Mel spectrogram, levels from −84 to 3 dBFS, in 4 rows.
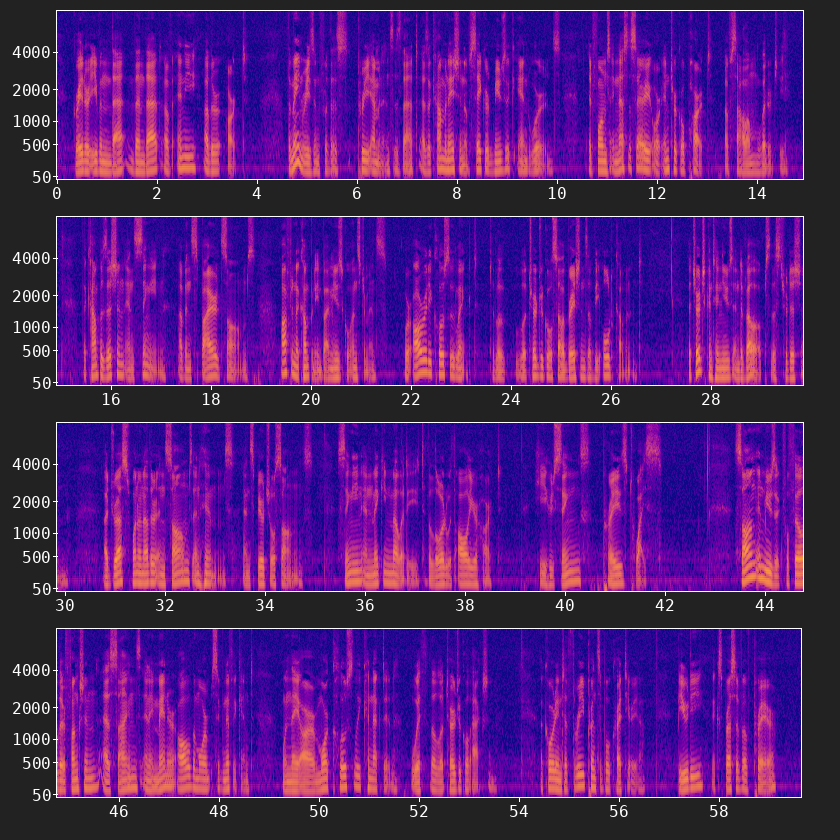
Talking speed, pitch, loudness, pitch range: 125 wpm, 120 Hz, -28 LUFS, 110-140 Hz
